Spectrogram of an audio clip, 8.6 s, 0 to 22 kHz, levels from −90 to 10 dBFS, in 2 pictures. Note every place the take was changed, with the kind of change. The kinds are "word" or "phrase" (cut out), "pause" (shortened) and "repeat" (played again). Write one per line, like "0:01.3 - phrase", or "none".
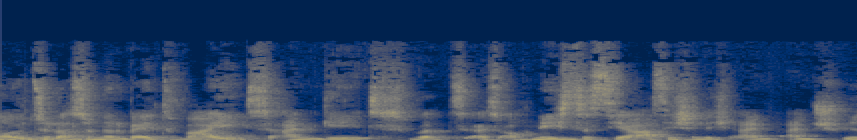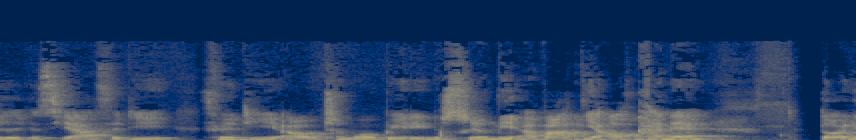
0:05.2 - pause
